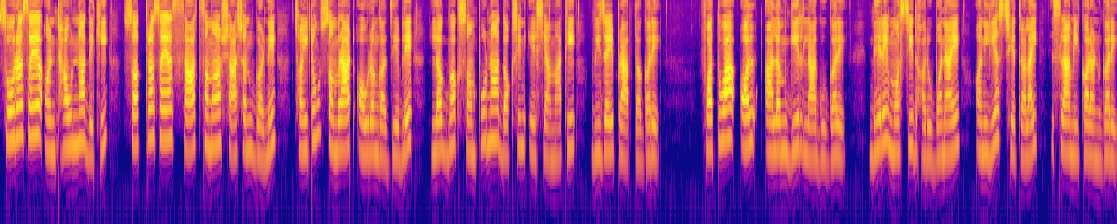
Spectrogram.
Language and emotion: Nepali, neutral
